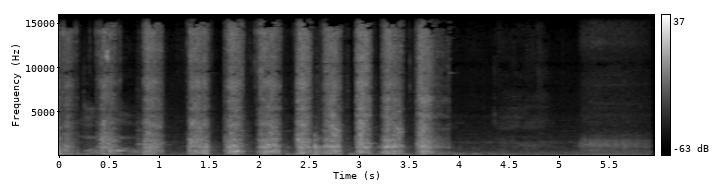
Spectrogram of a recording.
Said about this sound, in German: Säge.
